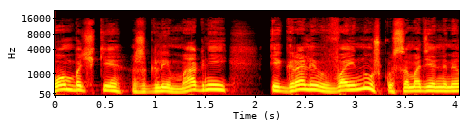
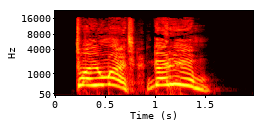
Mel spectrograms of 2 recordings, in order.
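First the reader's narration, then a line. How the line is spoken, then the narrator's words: Fat man yelling. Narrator (Russian): заорал один, толстый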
